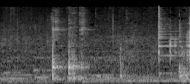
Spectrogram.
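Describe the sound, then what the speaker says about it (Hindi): Ground coconut and poppy seed masala roasts and sizzles in a pan for a chicken korma, with brisk stirring strokes and spoon clinks against the metal, close up and without speech. "अब इसको भी थोड़ा भून लेती हूँ मैं"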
